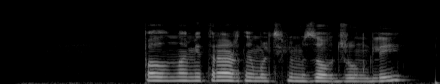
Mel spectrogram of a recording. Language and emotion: Russian, neutral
